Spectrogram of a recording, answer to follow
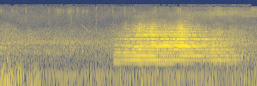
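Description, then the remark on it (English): A train rumbles past while its horn blares a sustained, loud, multi-tone blast for several seconds over the steady rolling noise of the cars. “And there's a fucking train right there.”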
